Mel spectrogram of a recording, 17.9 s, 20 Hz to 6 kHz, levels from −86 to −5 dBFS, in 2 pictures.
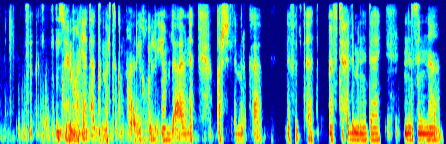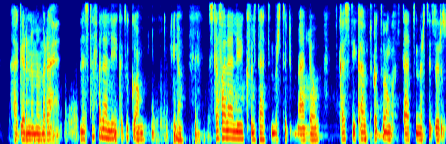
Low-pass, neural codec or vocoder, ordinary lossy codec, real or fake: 5.4 kHz; none; MP3, 48 kbps; real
